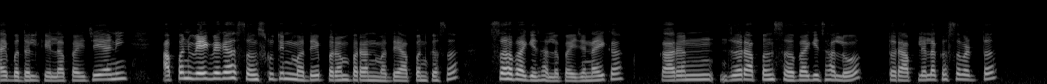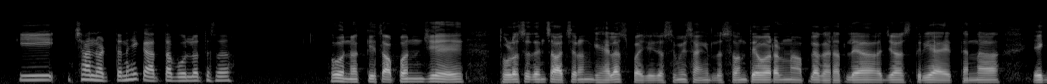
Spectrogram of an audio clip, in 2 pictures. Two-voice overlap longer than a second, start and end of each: none

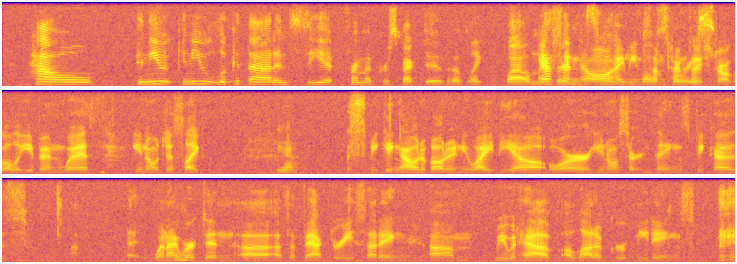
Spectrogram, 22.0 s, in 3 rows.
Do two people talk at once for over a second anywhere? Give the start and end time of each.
5.4-7.1

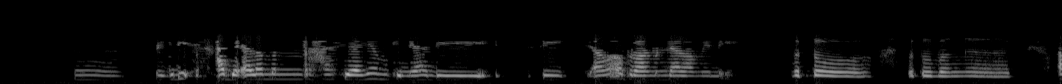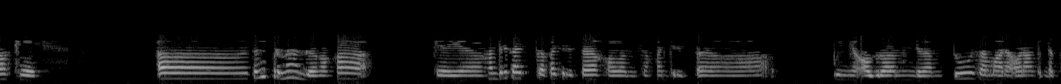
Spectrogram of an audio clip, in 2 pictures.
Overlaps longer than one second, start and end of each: none

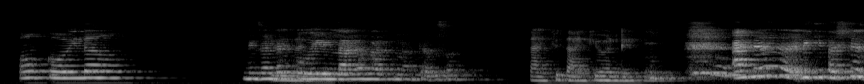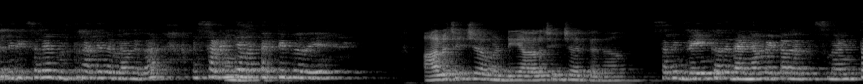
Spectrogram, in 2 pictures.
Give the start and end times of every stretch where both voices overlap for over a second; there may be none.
none

